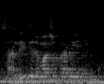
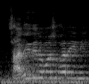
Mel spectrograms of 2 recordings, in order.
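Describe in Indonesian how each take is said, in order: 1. Diucapkan seperti pertanyaan. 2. Diucapkan seperti seruan kaget. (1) "Saya bertanya, apakah Sandi tidak masuk hari ini?" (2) "Saya terkejut atas ketidakhadiran Sandi hari ini"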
